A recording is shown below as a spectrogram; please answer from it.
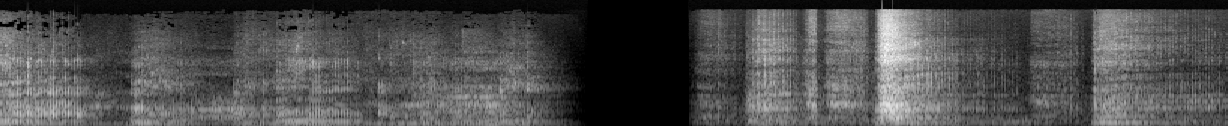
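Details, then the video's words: Lion roars, a call used to communicate location, show strength and intimidate rival prides: deep, rough, broadband roaring for about six seconds, a brief silence, then harsher, louder bursts peaking near the ninth second before fading. "Lions Roar Sound Effects"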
